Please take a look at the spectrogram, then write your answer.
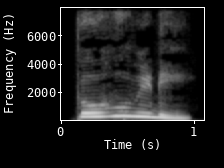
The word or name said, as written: ದೇಹವಿಡು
